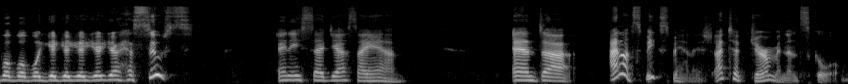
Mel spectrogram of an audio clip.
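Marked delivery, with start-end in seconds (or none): 0.0-2.0 mock stuttering delivered at a faster pace. Retelling realizing who was in front of them, acting out own stuttering. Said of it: "and I'm stuttering".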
